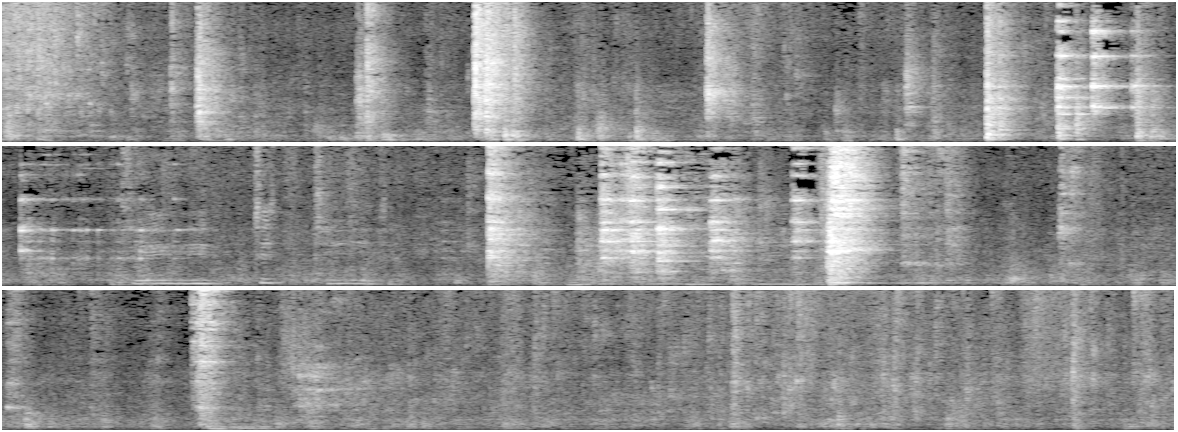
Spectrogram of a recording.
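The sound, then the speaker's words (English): Plates, pans and cutlery clink and clatter in irregular bursts as a dishwasher is loaded, with sharp metallic knocks scattered over a soft running-water hiss and no talking. “Not to put saucepans in the dishwasher because they just take up too much room, so anything like that, like roasting tins and stuff, I wash by hand, which is what I'm doing now.”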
